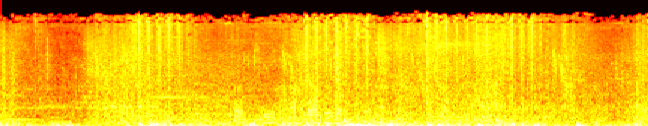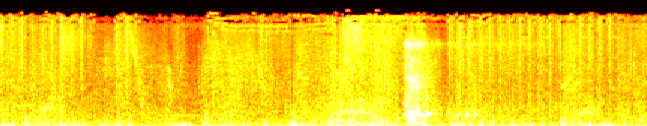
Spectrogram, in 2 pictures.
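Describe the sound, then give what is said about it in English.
Rapid automatic fire from a solar weapon in a video game, a dense, continuous stream of loud shots with mechanical clatter running throughout, briefly peaking near the end. “Oh, I got my solar weapon. Let's go. Which I think it kills with it.”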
